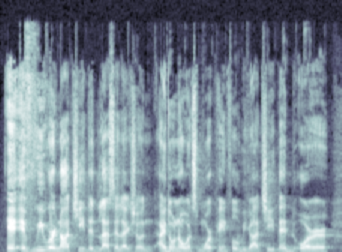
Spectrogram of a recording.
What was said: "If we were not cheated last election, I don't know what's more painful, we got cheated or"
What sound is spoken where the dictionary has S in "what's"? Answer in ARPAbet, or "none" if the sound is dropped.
S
